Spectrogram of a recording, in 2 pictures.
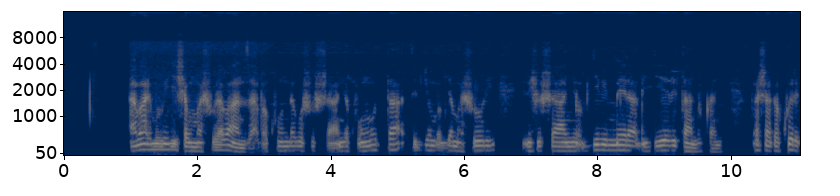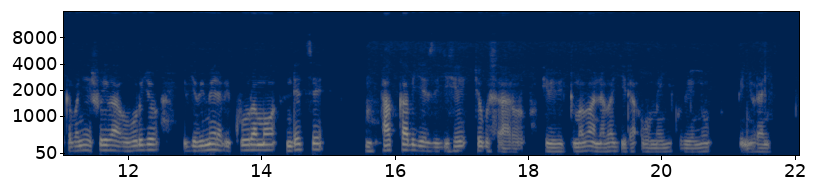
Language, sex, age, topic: Kinyarwanda, male, 25-35, education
